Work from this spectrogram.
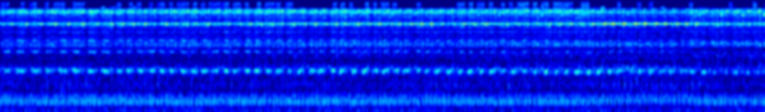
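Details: Lathe boring operation with a flipped boring bar, run at slow speed and slow feed on a homemade gunsmithing bench block: a steady high ringing whine as the boring bar chatters against the work.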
